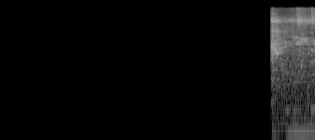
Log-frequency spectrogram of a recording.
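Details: Near-total silence for over two seconds, then a sudden short burst of broadband noise with a low steady hum at the end.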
